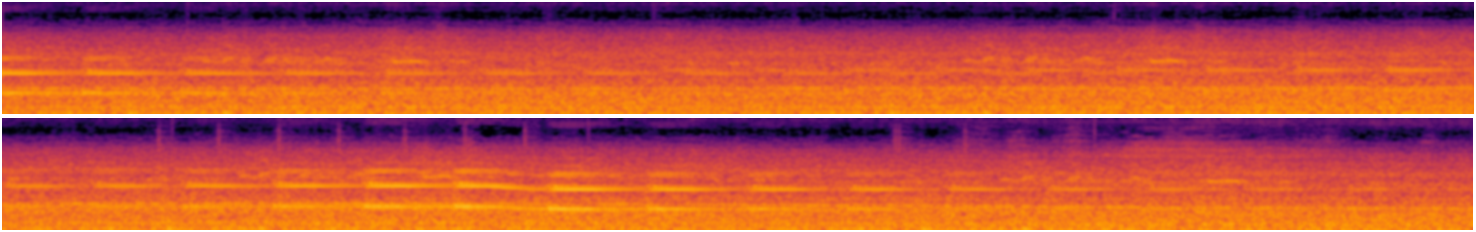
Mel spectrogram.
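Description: An electric train motor whines steadily, dipping slightly in pitch partway through.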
